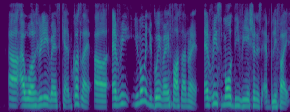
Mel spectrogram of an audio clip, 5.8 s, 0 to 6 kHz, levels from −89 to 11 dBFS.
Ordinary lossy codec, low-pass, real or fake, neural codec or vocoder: none; 5.4 kHz; fake; codec, 16 kHz, 4 kbps, X-Codec, HuBERT features, trained on general audio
